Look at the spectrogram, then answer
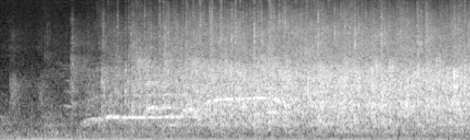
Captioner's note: applause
